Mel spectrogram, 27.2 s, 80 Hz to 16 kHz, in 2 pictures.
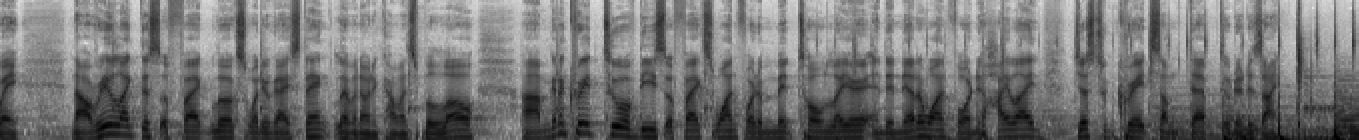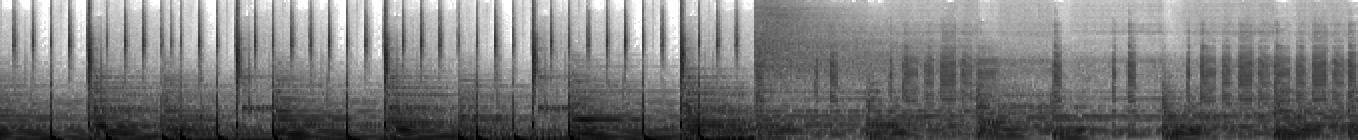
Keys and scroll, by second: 1.4 Page_Up, 1.6 Page_Up, 3.8-4.7 typing, 8.3 1, 8.6 5, 12.8-14.1 typing, 13.8 Up, 14.0 Return, 15.4 super+z, 15.6 super+0, 15.6 super+-, 16.1 super+1, 16.1 super+0, 16.1 super+-, 16.4 super+1, 19.0 super+0, 19.1 super+-, 19.2 super+1, 19.3 super+j, 20.0-21.4 typing, 21.6 super+j, 23.1-25.9 typing.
